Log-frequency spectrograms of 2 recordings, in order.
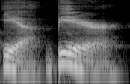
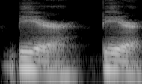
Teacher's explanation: Pues beer, la vocal es ear. Es un diptongo, ear, beer.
